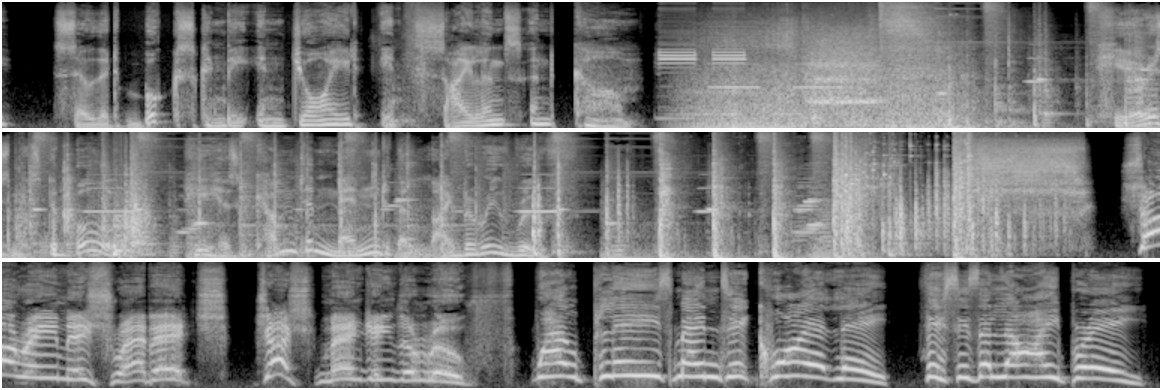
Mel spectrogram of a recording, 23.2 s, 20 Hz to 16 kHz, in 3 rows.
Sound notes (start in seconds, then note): 4.4 honking, engine revving; 11.5 banging, crashing; 22.9 whispering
